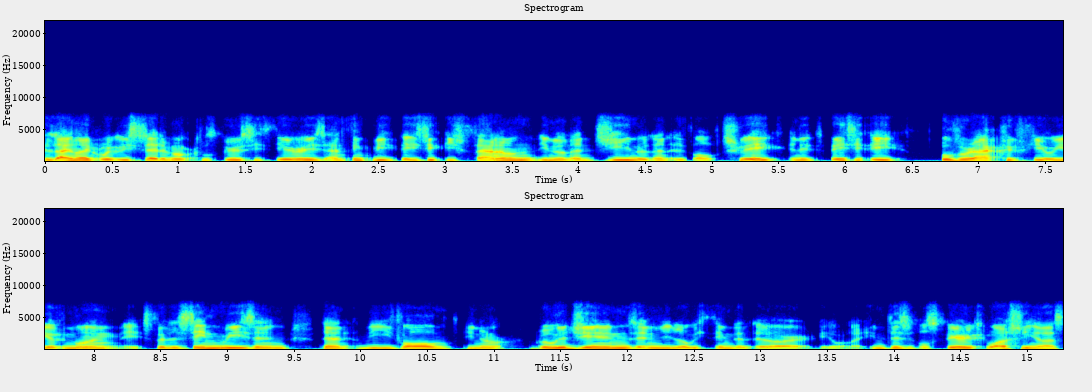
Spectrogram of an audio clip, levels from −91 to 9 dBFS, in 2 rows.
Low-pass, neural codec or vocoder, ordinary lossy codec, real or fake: 7.2 kHz; autoencoder, 22.05 kHz, a latent of 192 numbers a frame, VITS, trained on many speakers; Opus, 24 kbps; fake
